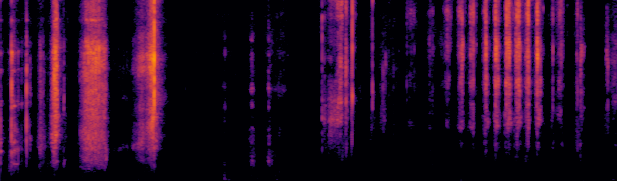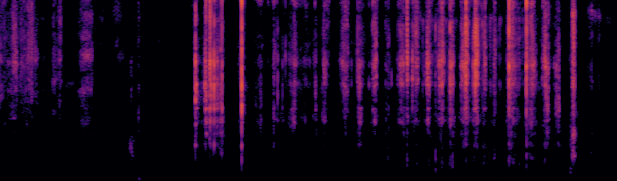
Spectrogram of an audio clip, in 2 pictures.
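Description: Aluminium-and-steel pocket hole jig being handled, its metal parts slid and fitted together. The sound comes as short spells of faint, fast metallic clicking and scraping, the loudest in the first second and a half, with near silence between them.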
